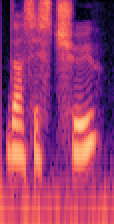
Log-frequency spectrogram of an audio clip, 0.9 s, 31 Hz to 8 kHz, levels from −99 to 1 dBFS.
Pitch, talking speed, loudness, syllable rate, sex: 195 Hz, 210 wpm, -16 LUFS, 4.4 syllables/s, female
